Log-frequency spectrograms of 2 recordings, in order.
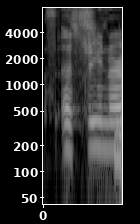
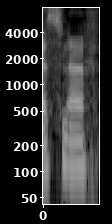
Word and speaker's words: sgnurf: Is that how you say it? SG Nerf? Yeah, Snurf. Signurf? G silent. Snurf? G is silent.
